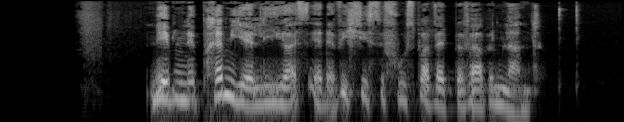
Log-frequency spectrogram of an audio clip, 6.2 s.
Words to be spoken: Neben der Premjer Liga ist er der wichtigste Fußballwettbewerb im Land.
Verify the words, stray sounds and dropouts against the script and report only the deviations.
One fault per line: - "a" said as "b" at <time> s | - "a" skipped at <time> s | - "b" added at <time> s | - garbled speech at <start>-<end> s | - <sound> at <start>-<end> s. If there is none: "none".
none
